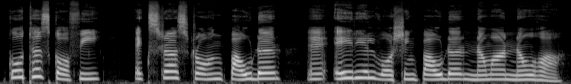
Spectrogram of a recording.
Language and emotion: Sindhi, neutral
